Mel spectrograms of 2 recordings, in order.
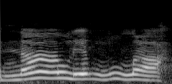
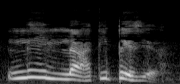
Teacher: dibaca tipis kerana lam berbaris di bawah.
